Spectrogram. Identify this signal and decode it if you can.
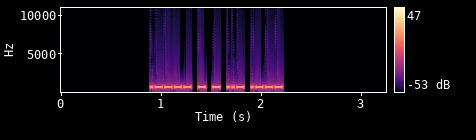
Morse code, heard as a keyed tone, about 47 wpm, 700 Hz. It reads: 1TTUJ
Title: Five Challenging Letter-Number Combinations 50wpm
